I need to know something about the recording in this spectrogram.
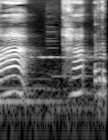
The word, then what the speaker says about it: ครุ: กัน ก่อน นะ คะ ทั้ง ซ้าย มือ ค่ะ อ่าน ว่า ครุ ถ้า คุณ ครู แพร วา พูด ถึง ครุ จะ หมาย ถึง ภาชนะ สาน ใช้ สำหรับ ตัก น้ำ อัน นี้ คน สมัย ก่อน จะ ใช้ กัน นะ คะ ถ้า ใคร เคย ดู เรื่อง แม่ การะเกด นะ คะ ก็ จะ เคย เห็น ภาชนะ ที่ เรียก ว่า ครุ ใน หนัง เรื่อง นี้ ด้วย นะ คะ ต่อ ไป ค่ะ ทาง ขวา มือ อ่าน ว่า คะ รุ ครั้ง นะ คะ ลูก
